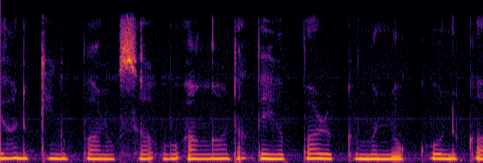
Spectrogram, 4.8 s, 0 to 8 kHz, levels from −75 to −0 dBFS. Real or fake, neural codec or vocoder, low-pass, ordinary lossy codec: real; none; 7.2 kHz; none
